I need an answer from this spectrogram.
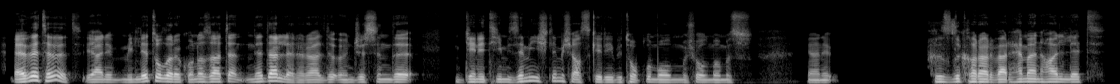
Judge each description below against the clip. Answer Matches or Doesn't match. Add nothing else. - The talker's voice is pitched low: Matches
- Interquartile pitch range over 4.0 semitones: Doesn't match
